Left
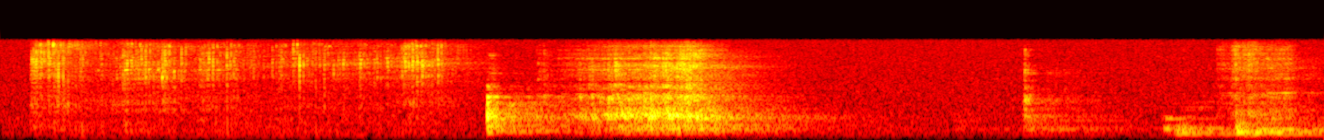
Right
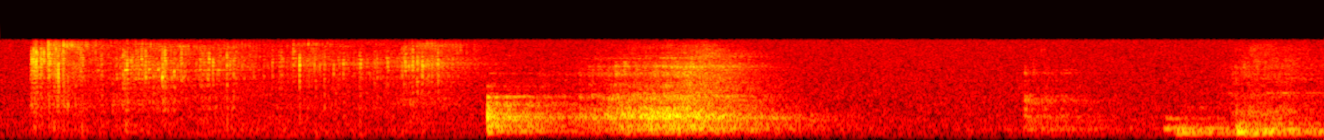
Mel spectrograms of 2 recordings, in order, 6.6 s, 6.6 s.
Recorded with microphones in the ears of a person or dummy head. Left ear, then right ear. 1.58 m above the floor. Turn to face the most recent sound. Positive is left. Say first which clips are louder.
# left 8 dB
turn(degrees=65)  # may be behind; listen again after turning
